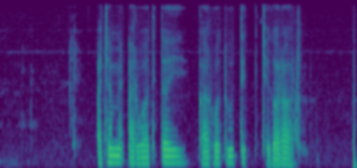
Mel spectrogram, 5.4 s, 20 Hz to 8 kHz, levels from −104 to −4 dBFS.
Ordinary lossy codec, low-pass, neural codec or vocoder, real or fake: none; 7.2 kHz; none; real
